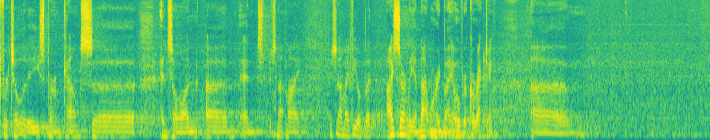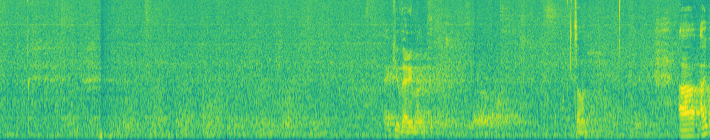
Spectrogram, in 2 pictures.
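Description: An elderly man speaks calmly into a microphone, heard over a loudspeaker in a large room.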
